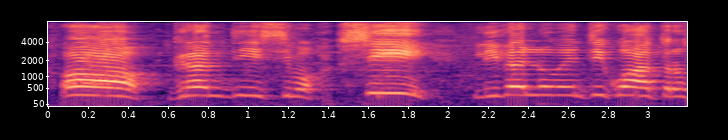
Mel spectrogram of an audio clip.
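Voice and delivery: high, loud, elated cry; real burst of joy; excited cheer. Real, not acted. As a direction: celebrate the level up at the top of your voice. Celebrating a level up.

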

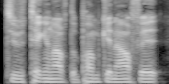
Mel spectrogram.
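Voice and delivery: ordinary delivery

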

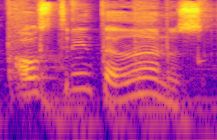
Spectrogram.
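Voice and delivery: ordinary talk, nothing marked

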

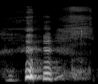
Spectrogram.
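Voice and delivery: loud, teary burst of laughter; a real laugh bursting out to shake off the tears; embarrassed laugh. Real, not acted. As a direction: laugh off the emotion, real and sudden. Embarrassed laugh after getting emotional.

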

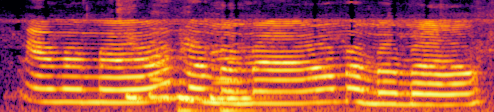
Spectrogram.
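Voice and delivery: playful kitten meows; cat meowing. Pretend. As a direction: meow like a cat.

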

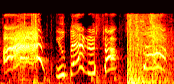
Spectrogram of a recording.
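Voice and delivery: high yelling at an attacker; frantic game yells; panicked shout. Real, not acted. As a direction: shriek it to make them stop.

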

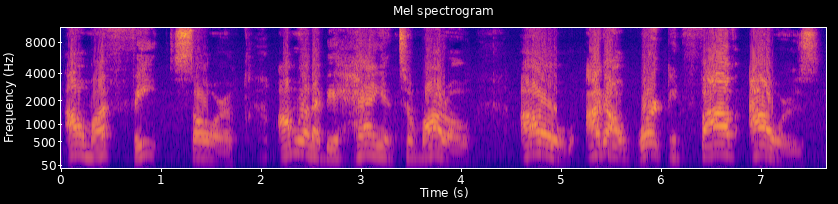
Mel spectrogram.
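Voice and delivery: slow, loud mocking whine; exaggerated drawling imitation of a tipsy complainer; blabbing drunk girl. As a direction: mimic her complaining in long, dragged-out words. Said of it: "she's blabbing about".

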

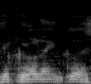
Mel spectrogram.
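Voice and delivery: ordinary talk, nothing marked

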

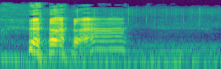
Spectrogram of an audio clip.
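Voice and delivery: high, delighted laugh; burst of laughter. Real, not acted. Viewer cracking up at a joke in the credits.

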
